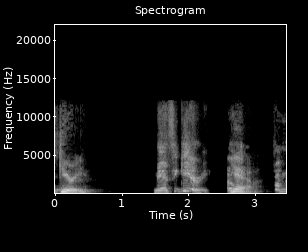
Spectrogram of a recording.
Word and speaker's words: Giere: Am I pronouncing your last name correctly? It's Giere.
